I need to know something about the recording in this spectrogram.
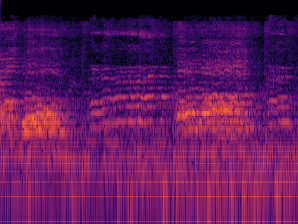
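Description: A gospel praise and worship team of women's and men's voices singing together into microphones, amplified through the church sound system.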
